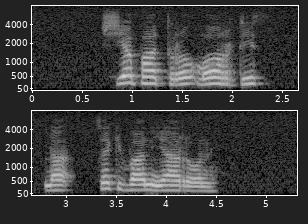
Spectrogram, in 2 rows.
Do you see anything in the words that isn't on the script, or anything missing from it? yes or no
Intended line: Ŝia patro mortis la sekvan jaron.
no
